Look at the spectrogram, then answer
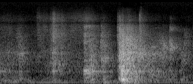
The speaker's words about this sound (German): So, Dolly hat jetzt ihre Tür geöffnet bekommen von mir, wie sich das gehört und kann jetzt draußen schalten und walten.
